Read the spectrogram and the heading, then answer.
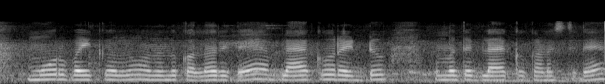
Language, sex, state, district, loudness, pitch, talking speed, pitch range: Kannada, female, Karnataka, Shimoga, -16 LUFS, 210 Hz, 120 wpm, 200-220 Hz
